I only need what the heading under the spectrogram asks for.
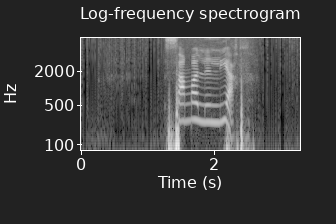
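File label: "samaliliath", welsh pronunciations; Wales/welsh names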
